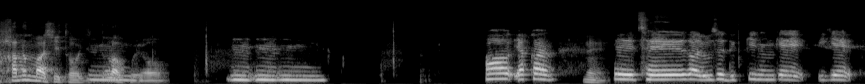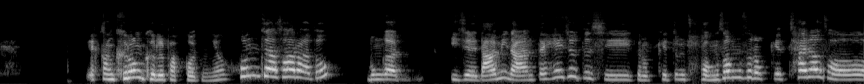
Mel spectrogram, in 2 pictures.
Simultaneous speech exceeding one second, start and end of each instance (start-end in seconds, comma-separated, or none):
none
